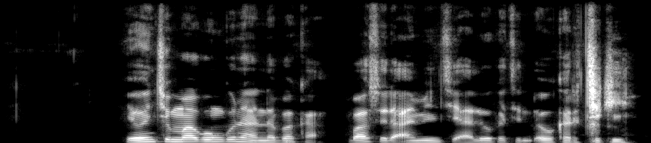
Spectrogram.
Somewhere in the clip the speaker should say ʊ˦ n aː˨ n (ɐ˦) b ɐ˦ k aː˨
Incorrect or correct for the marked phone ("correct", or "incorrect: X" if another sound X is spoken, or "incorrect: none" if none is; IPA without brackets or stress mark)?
incorrect: a˦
